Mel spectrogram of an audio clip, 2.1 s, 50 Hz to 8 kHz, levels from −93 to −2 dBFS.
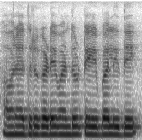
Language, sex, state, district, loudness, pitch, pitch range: Kannada, male, Karnataka, Bidar, -14 LUFS, 170 Hz, 170-175 Hz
